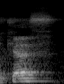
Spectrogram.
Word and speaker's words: كاف: Le kaf, c'est le palais, on le colle, ou bien la langue, on la colle plus ou moins sur le palais, donc on arrive à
